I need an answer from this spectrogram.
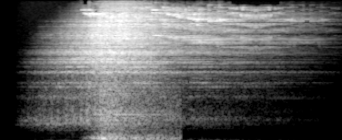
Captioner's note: bells chime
